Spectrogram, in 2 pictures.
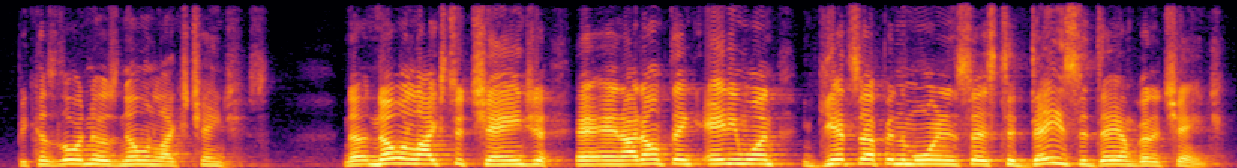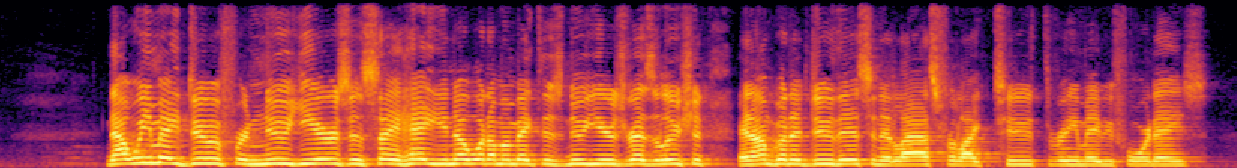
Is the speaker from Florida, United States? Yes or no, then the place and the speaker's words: yes; Florida, United States; I'm originally from Florida, born and raised down here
